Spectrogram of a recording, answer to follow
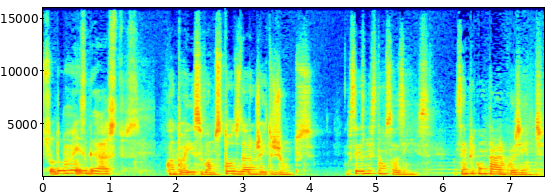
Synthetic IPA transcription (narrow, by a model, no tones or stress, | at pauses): sod̪omãjzɡast̪ʊ̥s | kwɐ̃nt̪ʊaisʊvɐ̃mʊst̪od̪ʊzd̪aɾũʒejt̪ʊʒũnt̪ʊ̥s | vosejznɐ̃w̃ɪst̪ɐ̃w̃sɔzĩɲʊssẽmpɾɪkõnt̪aɾɐ̃w̃kõaʒẽnt͡ʃɪ̥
